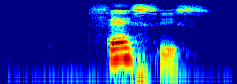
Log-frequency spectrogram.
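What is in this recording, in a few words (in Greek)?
"thesis", Greek; θέσις; = position; ['θesis]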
